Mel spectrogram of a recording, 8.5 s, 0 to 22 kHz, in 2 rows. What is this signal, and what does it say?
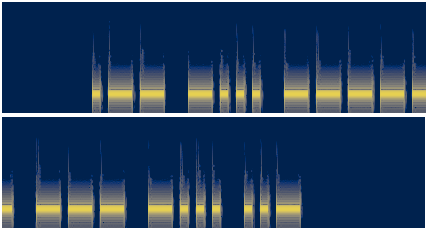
Morse code, heard as a keyed tone, about 15 wpm, 700 Hz. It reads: WB0OBU
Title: USA Call Signs - 6 Characters - Repeated 3x - 15wpm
